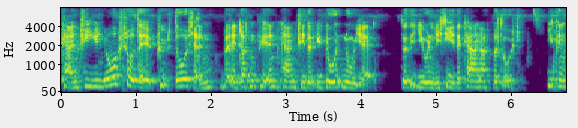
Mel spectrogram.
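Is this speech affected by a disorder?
Yes: deafness; learned to speak through speech therapy, progressive eyesight loss, learning braille; struggles hearing loudspeakers, often needs repetition, accent in foreign languages.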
